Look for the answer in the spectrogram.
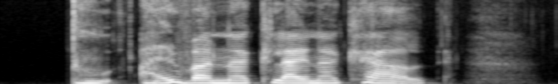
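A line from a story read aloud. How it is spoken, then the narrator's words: Laughing mother. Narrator (German): lachend seine Mutter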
